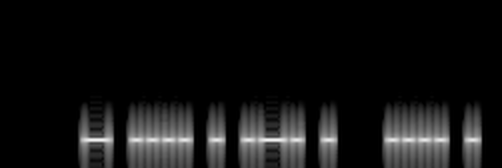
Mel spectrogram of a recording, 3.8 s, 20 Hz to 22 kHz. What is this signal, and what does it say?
Morse code, heard as a keyed tone, about 20 wpm, 700 Hz. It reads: THERE HE
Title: Sentences from Top 100 Words 20wpm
